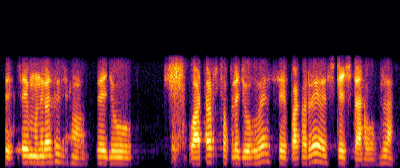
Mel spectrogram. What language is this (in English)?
Odia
